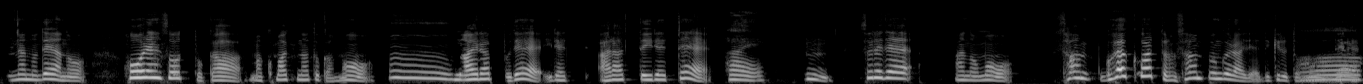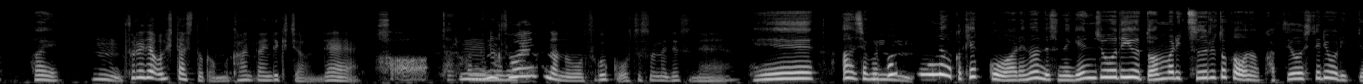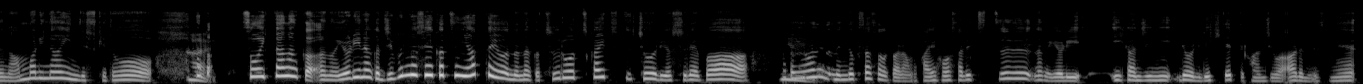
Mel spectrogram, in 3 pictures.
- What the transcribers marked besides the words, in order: distorted speech; static; unintelligible speech; tapping
- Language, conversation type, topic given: Japanese, advice, 忙しい日に短時間で食事の準備をするコツは何ですか？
